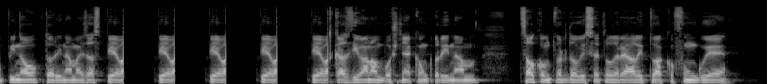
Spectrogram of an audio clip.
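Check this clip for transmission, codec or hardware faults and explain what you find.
Two faults stand out in this speech clip: a repeating stutter near the start and a brief skip a little later.

From 1.23 s to 3.28 s, just after "ktorí nám aj", a stutter with silent gaps breaks up the speech. The same 202 ms burst of sound plays four times, each followed by about 309 ms of dead digital silence, so it returns every 511 ms. The likely cause is a stalled player or stream that replayed its last buffered fragment at each retry and then ran dry. The audio that belonged in that stretch never plays.

At 4.34 s, just before "nám celkom tvrdo", there is a short break where the audio lurches forward by about 70 ms. This is compressed frames skipped. The jump fits roughly three lost frames of 23.2 ms each, which were either missing from the stream or rejected as damaged by the decoder.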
